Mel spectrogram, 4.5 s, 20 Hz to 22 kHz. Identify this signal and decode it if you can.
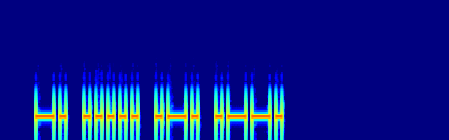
Morse code, heard as a keyed tone, about 20 wpm, 700 Hz. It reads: N5RP
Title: Call Signs Repeated 3x - 20wpm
